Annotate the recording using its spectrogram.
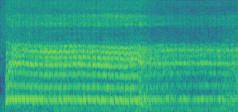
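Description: A man's long, trilled 'brrr' shiver sound from the soundtrack of a Coca-Cola 'Brrr' TV ad. It starts abruptly and weakens after about a second and a half. In the ad it is the sign of the ice-cold drink.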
